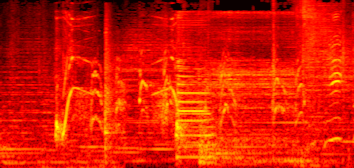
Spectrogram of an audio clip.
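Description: Background music with sliding, whistle-like pitch glides over it, the largest rising and falling about a second in.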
